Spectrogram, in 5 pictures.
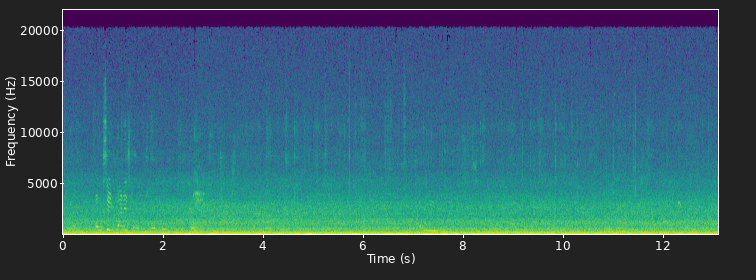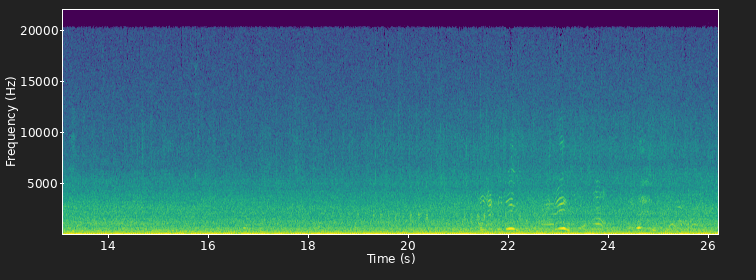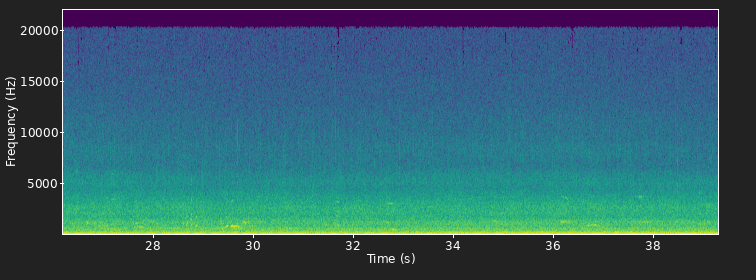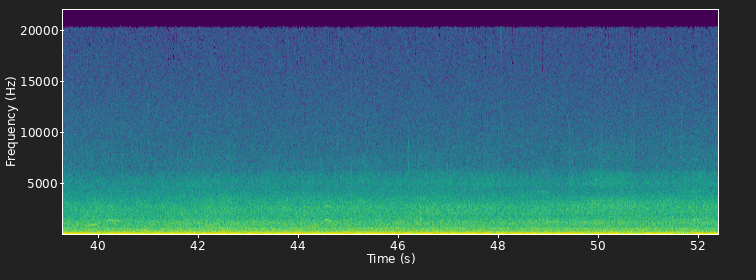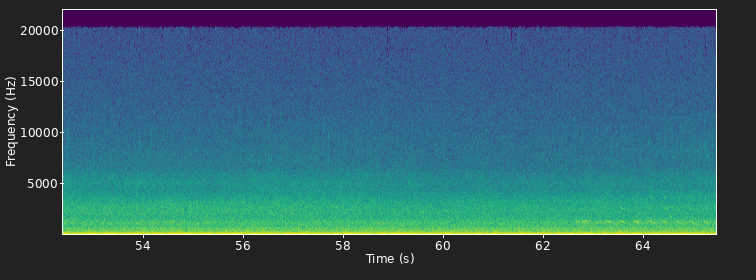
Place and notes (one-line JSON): {"title": "Henrietta St, Whitby, UK - under the east cliff ... incoming tide ...", "date": "2019-05-17 10:30:00", "description": "under the east cliff ... incoming tide ... lavalier mics clipped to bag ... bird calls from ... fulmar ... herring gull ... lesser-blacked back gull ... rock pipit ... sandwich tern ... coast guard helicopter whirrs by ... a school party wander across the beach ...", "latitude": "54.49", "longitude": "-0.61", "altitude": "21", "timezone": "Europe/London"}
